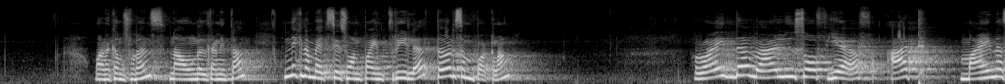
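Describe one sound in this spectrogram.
A woman speaks clearly and steadily, close to a microphone.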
